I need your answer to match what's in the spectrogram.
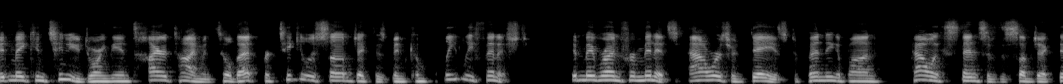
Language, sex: English, male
